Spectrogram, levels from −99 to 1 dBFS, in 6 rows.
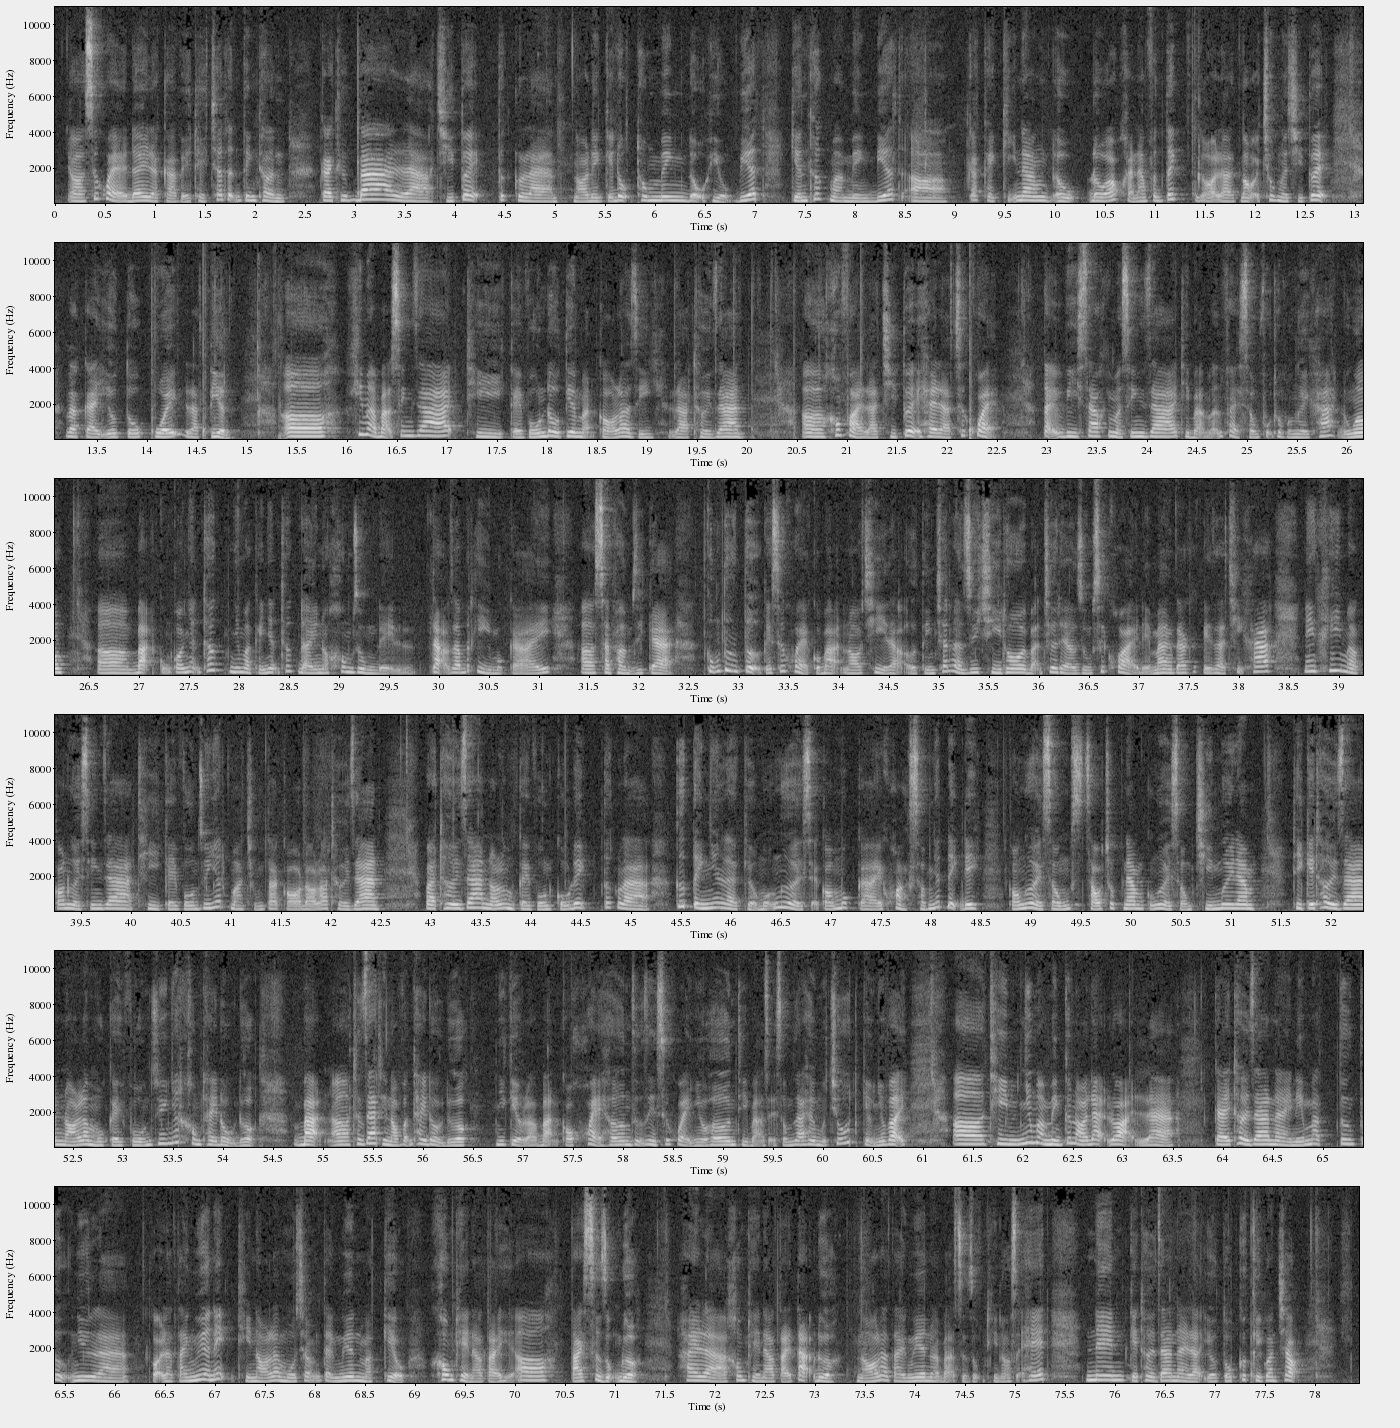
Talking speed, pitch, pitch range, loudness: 270 wpm, 215 Hz, 190-240 Hz, -24 LUFS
